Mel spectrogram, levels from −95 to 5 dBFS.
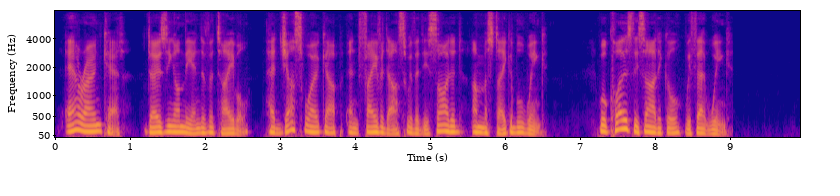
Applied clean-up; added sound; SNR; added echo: none; none; none; none.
